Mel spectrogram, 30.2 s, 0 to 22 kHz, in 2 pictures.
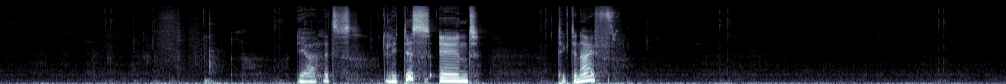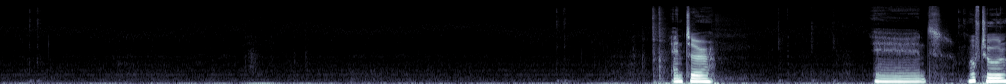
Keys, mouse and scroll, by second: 2.0-4.2 middle drag, 4.2 Delete, 4.7-8.2 middle drag, 8.2-9.4 drag, 9.4-10.9 middle drag, 10.9 click, 14.1-17.1 drag, 25.7-29.6 middle drag, 29.6 click.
